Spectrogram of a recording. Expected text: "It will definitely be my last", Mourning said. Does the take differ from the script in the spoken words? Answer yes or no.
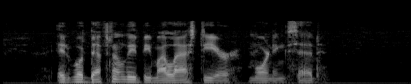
yes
